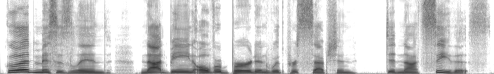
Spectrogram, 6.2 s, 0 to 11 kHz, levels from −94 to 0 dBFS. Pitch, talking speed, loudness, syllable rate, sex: 190 Hz, 115 wpm, -20 LUFS, 3.8 syllables/s, female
